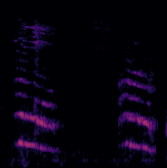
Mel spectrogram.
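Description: Faint cat meows, twice: each a single call of about half a second that falls in pitch, one shortly after the start and one near the end.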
